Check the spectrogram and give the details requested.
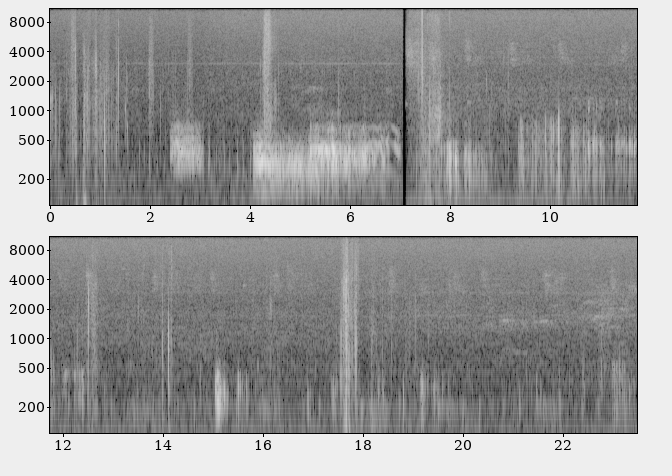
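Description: Loud, irregular low gurgling and rumbling bursts from the abdomen, typical of active bowel sounds during diarrhea.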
